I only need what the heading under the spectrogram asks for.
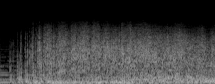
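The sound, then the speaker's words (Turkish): A continuous roaring explosion sound effect evoking the Big Bang, loud and dense, with a deep rumble and broad noise held steadily throughout and no voices. “Big Bang teorisi, evrenin dev bir patlamayla ortaya çıktığını kanıtlar.”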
